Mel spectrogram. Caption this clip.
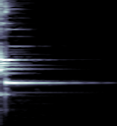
metal cracktoy crank-toy toy childs-toy musicbox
